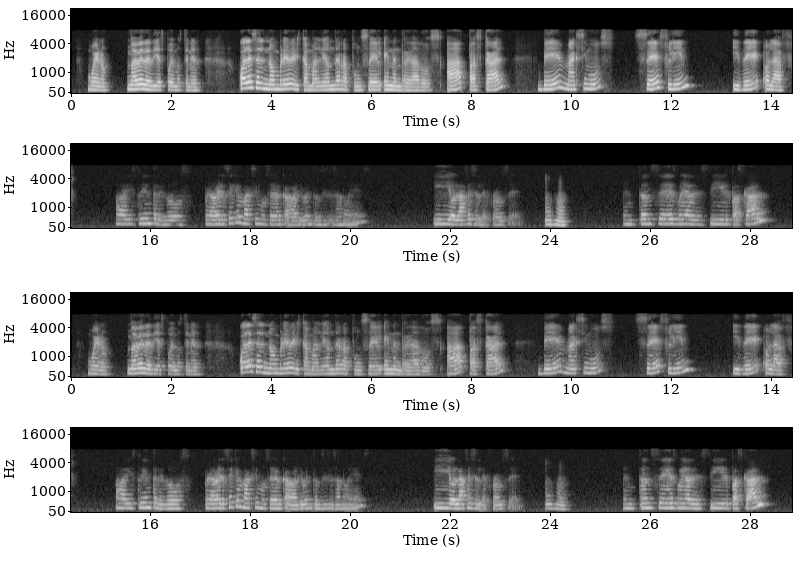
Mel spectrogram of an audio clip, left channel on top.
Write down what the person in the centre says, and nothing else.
Ay, estoy entre dos. Pero a ver, sé que Maximus era el caballo, entonces esa no es. Y Olaf es el de Frozen.
Entonces voy a decir Pascal.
